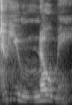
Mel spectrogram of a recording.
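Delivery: imitated exasperated voice. Retelling what a woman said to the speaker, retelling an exasperated question. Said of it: "she said in an exasperated voice".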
